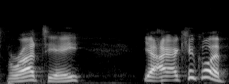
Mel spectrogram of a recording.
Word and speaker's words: Baratie: I thought it was Bastille, but it's Baratie.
